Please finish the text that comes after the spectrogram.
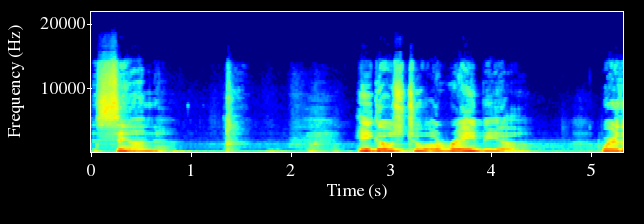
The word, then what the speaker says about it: Sin: I think is how you spell it it's pronounced sin he goes to Arabia where that God is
